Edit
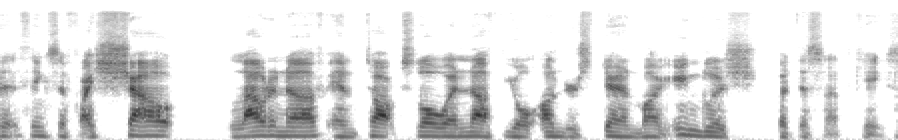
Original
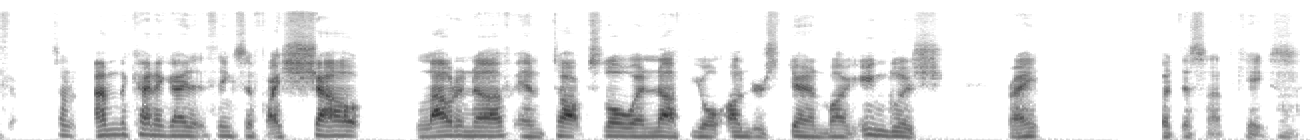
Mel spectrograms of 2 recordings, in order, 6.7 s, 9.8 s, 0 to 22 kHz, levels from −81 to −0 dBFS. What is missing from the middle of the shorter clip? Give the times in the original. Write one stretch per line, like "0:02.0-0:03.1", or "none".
0:07.0-0:08.5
